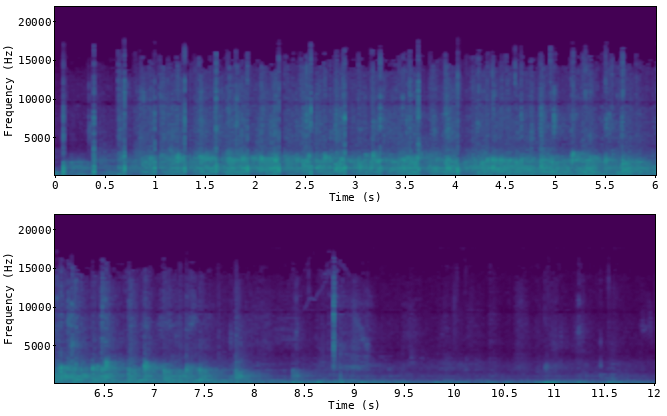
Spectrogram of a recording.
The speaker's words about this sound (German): Applaus.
